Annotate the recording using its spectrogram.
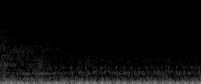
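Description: Land Rover Freelander 2's 2.2-litre four-cylinder diesel idling, heard inside the cabin as a low, steady rumble.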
